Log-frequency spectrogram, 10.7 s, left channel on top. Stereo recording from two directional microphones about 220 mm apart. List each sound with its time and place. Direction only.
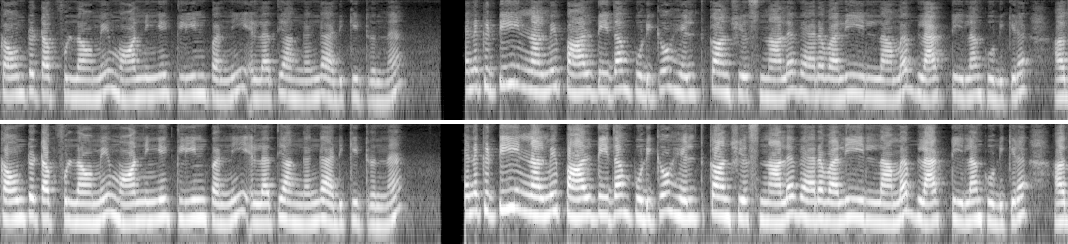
0.0 s speech: 50° right (ahead or behind)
